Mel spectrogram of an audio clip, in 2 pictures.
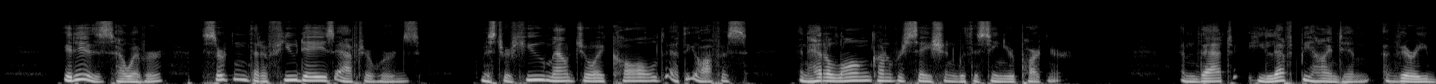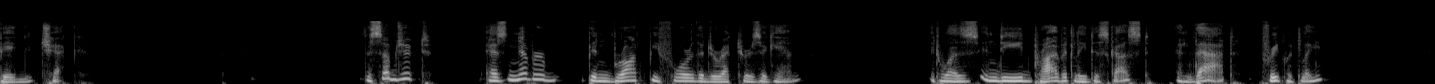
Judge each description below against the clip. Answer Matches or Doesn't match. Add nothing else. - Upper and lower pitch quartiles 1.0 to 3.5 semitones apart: Doesn't match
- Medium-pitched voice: Matches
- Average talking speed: Doesn't match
